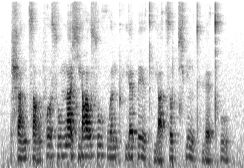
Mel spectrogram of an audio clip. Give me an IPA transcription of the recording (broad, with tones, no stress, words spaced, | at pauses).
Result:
ʂa˧˥nt͡sɑ̰˨˩ŋfɤ˥˩su˥ n̪ä˥˩ ɕjɑ˥ʊ̯ su˥˩xwə˥n pʰjɛ˥pe˥˩ɪ̯ t̪ʰjä̰˨˩t͡sɤ˥ t͡ɕʰi˥˩ŋ t̪ʰɥɛ̰˨˩t̪ʰu˥˩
